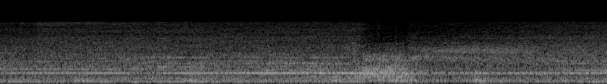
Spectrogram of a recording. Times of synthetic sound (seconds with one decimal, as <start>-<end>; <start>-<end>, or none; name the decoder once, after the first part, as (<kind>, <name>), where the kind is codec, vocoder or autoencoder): none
